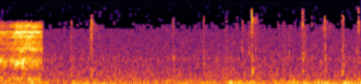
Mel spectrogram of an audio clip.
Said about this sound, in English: Someone's typing. Who's typing? I'm trying to figure out where Swope Park is. He's trying to find your keyboard. It's a very loud keyboard.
